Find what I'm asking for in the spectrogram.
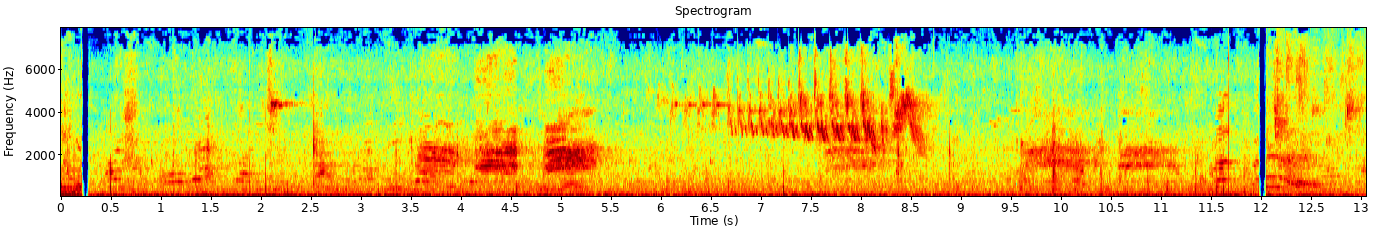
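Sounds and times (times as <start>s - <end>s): steady outdoor rumble: 0.0s - 13.0s
harsh bird caws: 3.6s - 5.5s, 9.6s - 11.3s.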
